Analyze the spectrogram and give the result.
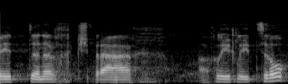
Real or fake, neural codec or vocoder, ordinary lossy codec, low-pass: fake; codec, 16 kHz, 16 kbps, FreqCodec, smaller model; none; 7.2 kHz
